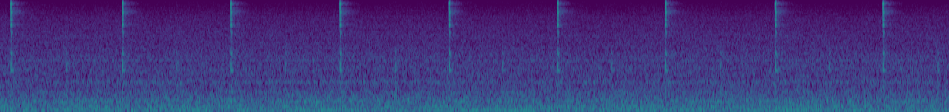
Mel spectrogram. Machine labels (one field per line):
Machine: valve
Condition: abnormal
